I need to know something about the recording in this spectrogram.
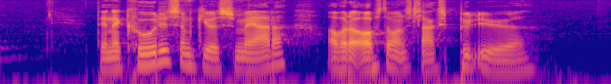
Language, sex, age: Danish, male, 28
